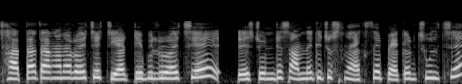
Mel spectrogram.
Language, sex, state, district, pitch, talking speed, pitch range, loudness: Bengali, female, West Bengal, Jalpaiguri, 280 Hz, 180 wpm, 260-295 Hz, -14 LUFS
